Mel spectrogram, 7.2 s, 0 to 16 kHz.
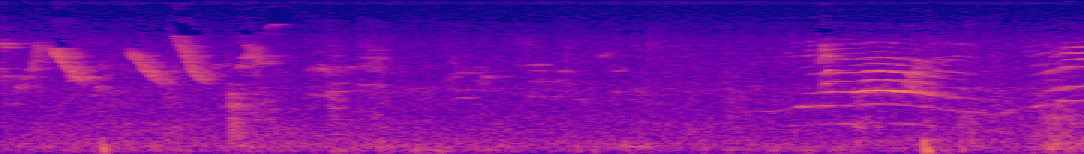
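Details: Eurasian bullfinch, the owner's first black bird, recently out of molt, singing its "weet teeture" and flute-roll song in January 2022: a few thin, falling whistles, then a fuller fluted phrase that rises and falls, over faint hiss.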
